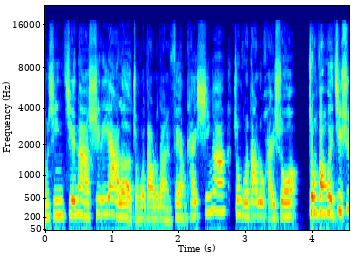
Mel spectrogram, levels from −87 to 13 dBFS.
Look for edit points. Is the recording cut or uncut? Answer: cut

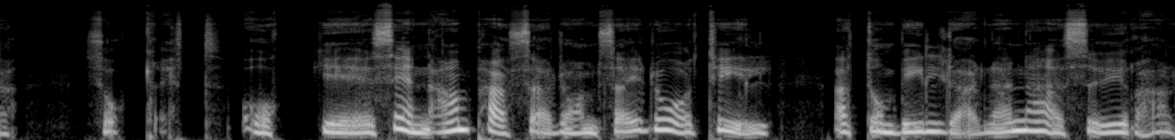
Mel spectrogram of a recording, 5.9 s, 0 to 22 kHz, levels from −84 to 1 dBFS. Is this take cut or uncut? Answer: cut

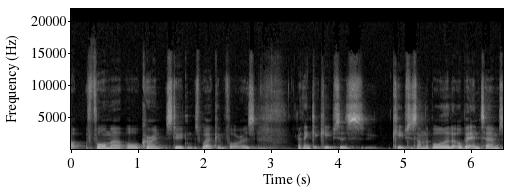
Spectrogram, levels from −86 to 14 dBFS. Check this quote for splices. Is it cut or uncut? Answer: uncut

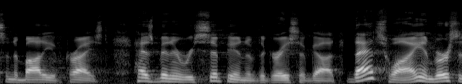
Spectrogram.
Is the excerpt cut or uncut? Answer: cut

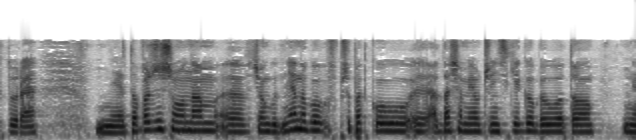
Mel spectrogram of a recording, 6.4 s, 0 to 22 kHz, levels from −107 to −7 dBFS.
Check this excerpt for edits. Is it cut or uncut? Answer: uncut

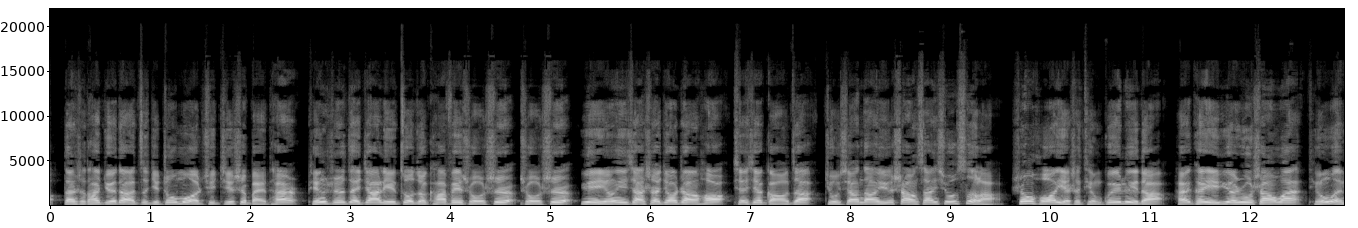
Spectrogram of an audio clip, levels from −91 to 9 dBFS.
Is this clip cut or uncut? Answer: cut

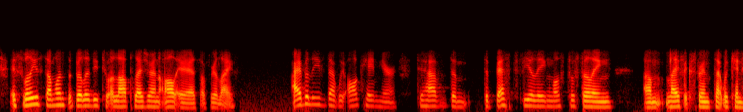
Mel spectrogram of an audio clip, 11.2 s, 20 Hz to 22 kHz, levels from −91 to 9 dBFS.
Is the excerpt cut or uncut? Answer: uncut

